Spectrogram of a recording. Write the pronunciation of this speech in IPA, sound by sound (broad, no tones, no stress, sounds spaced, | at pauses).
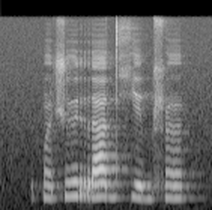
p ə̃ ʃ ʏ r a d ç e b ʂ ə̃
